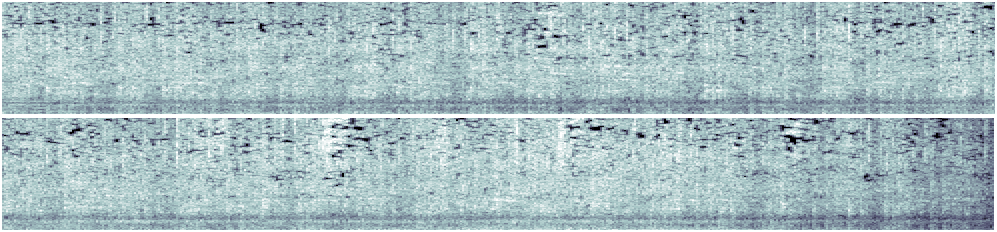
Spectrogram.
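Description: A high-speed passenger train's coaches rushing past close by, a loud steady roar of wheels on rails with a rapid clickety-clack over the rail joints. The last of the train horn's chord cuts off about half a second in, and the sound fades away near the end.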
